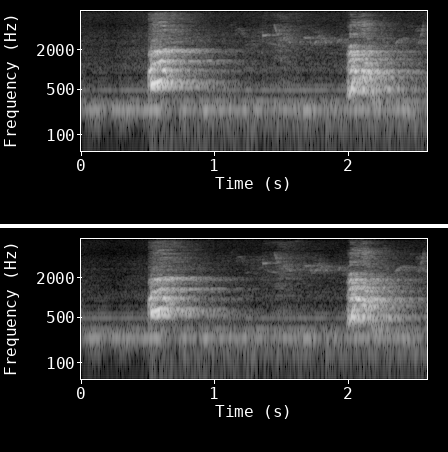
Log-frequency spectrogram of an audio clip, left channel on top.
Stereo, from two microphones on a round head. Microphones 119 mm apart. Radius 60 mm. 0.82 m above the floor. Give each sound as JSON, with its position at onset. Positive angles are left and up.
{"t": 0.5, "sound": "a dog barking", "side_deg": 30, "distance_m": 0.6}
